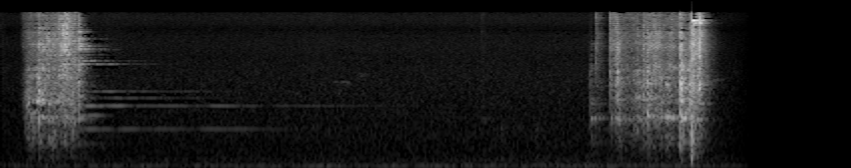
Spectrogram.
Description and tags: Sword being taken from scabbard
Sound effect of a naval sword being removed from scabbard.
metal, owi, Sword, scabbard, sfx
